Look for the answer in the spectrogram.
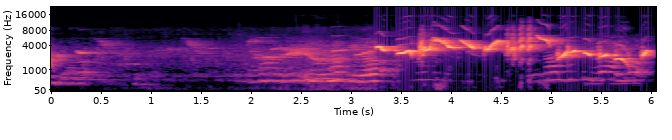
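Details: White-rumped shama singing in the afternoon as a lure to provoke other birds; quiet background chatter gives way to loud, rich whistled phrases with rapid descending and rising notes.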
